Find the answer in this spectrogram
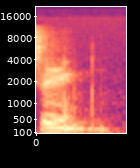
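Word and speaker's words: Singha: It's not pronounced Sing Ha. It's pronounced Sing.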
